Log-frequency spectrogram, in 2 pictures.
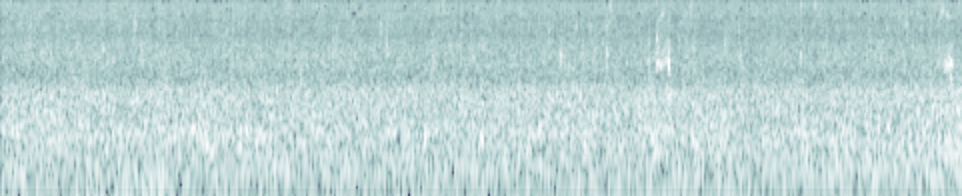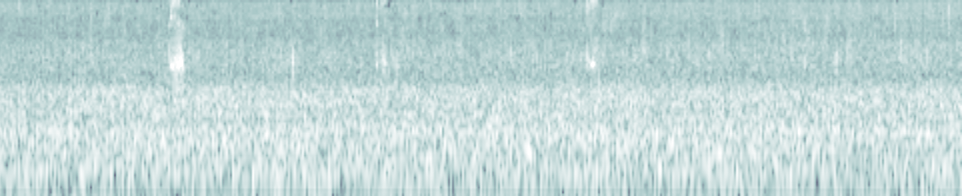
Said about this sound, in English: I can't tell if it's the fact that the rain is freezing, but I think that kiss just left me breathless.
